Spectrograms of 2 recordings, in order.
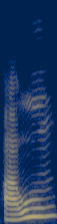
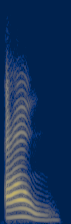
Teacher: unos dicen la primera aún como hiato acentual y la otra la dicen aún como un diptongo. Aunque en nuestra variedad suena igual, ambas como hiato.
